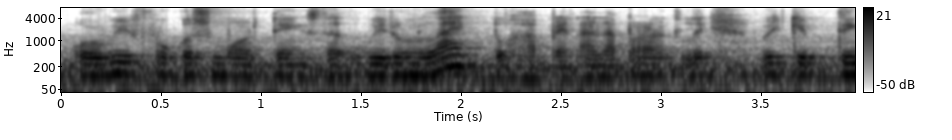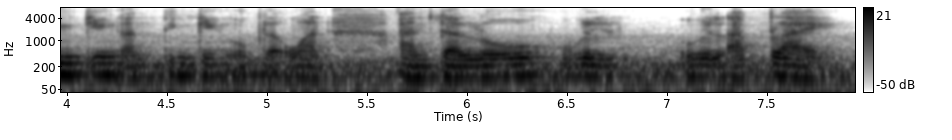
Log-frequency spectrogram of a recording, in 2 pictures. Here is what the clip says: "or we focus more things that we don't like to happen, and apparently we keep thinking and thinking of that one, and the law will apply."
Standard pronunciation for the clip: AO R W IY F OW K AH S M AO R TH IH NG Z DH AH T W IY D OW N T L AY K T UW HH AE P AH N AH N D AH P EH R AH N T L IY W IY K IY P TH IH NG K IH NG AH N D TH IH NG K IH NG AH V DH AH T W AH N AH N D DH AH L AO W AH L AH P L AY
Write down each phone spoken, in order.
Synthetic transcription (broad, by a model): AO R W IY F OW K AH S M AO R T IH NG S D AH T W IY D OW N T L AY K T UW HH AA P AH N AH N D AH P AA R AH N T L IY W IY K IY P T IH NG K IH NG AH N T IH NG K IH NG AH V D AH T W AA N AH N D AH L AO W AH L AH P L AY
